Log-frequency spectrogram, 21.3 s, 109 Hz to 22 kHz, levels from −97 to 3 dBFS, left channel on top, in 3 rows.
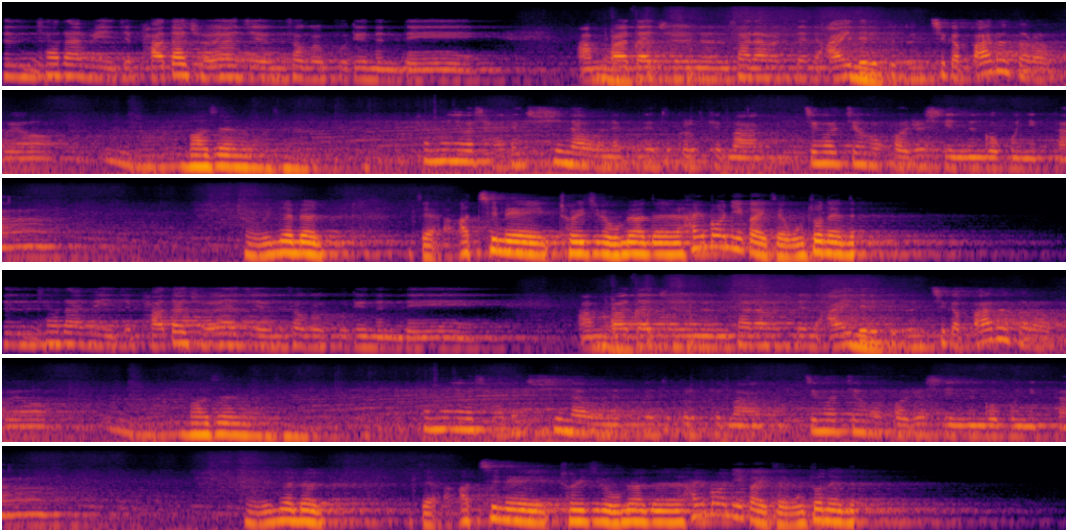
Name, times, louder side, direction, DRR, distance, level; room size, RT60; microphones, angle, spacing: voice 1, 0.0-3.2 3.8-7.5 9.9-12.2 12.4-14.6, left 1 dB, 30° left, 5 dB, 1.5 m, -35 dB
sound 1, 3.3-17.2, equal, ahead, 1.6 m, -45 dB
voice 2, 7.8-9.2 15.8-16.3 17.0-19.9, left 3 dB, 60° left, 9 dB, 0.6 m, -28 dB
28.0 x 10.5 x 9.9 m, 2.4 s
head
